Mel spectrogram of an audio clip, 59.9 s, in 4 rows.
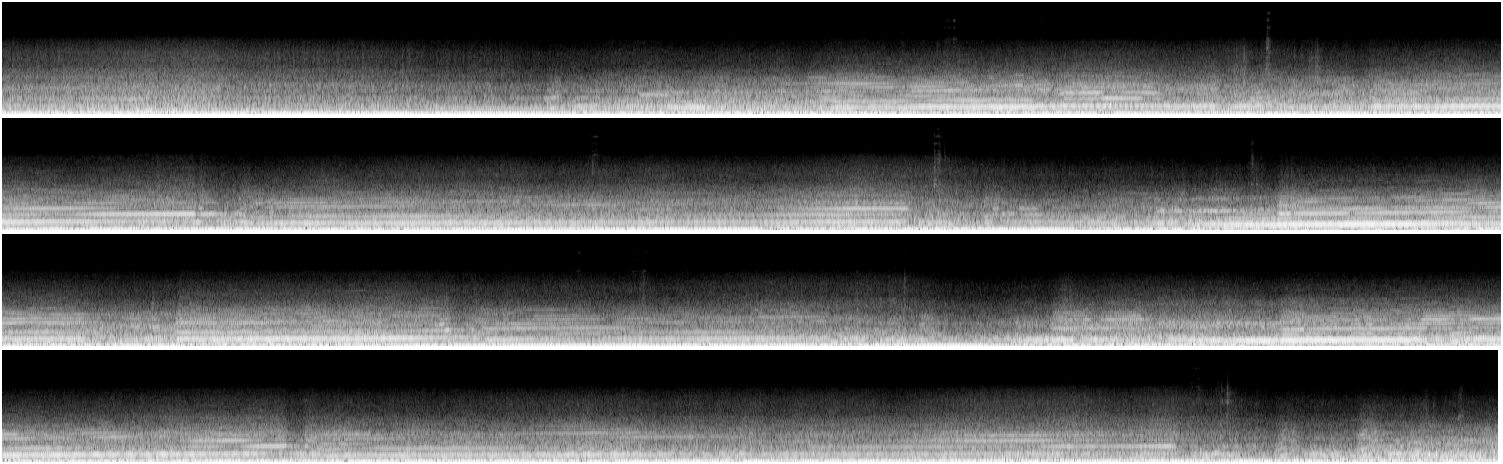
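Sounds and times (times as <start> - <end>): car engine at full throttle: 0.0 - 59.9.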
